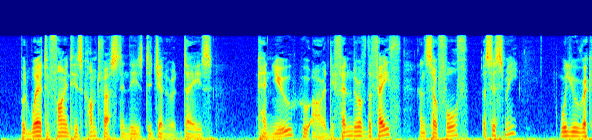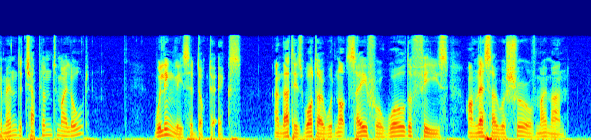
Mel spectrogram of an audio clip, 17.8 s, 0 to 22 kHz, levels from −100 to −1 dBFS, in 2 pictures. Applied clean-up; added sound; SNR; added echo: none; none; none; none.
